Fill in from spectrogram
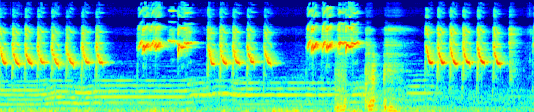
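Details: Young caged green leafbird, two months old, singing: fast runs of clipped high notes broken by richer, slurred warbling phrases, with a quiet tonal hum running underneath.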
